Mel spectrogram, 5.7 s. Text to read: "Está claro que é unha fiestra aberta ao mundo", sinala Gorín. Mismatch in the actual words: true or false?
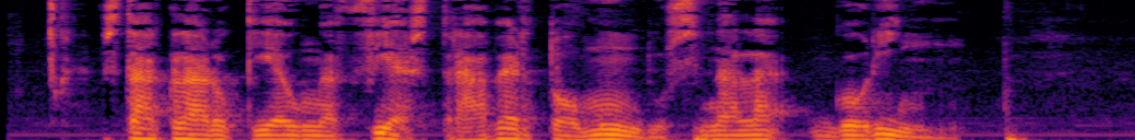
false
